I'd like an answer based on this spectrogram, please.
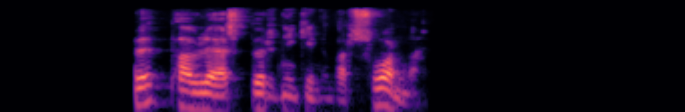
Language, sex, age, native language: Icelandic, male, 50-59, Icelandic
